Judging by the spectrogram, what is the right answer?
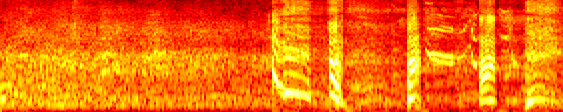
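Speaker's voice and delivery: helpless laugh. Real, not acted. Laughter at the memory.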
